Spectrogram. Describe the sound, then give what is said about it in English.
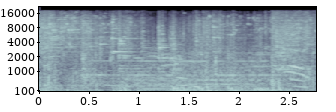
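A glass case is smashed, a loud shattering crash followed by a continuous scatter of tinkling, crunching shards that keeps going for a few seconds with no voices. “A glass case reads, in case of penguin attack, break glass.”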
